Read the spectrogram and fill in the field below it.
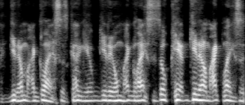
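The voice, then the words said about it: Country accent imitating another person. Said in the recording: “What was that country accent”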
